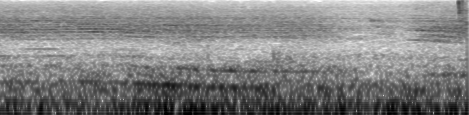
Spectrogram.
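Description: Quiet room tone: a steady low rumble with a faint hiss, and no distinct sound event.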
